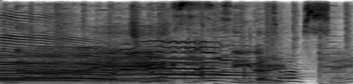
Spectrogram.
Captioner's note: crowd cheering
